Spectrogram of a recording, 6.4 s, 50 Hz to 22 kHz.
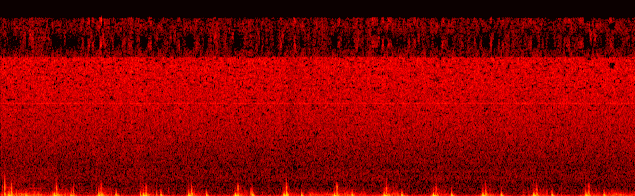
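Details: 22-year-old female, stressed after an all-nighter of work: fast, regular lub-dub heartbeat at about 120 beats a minute over a low background hum; quickened heart rate.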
